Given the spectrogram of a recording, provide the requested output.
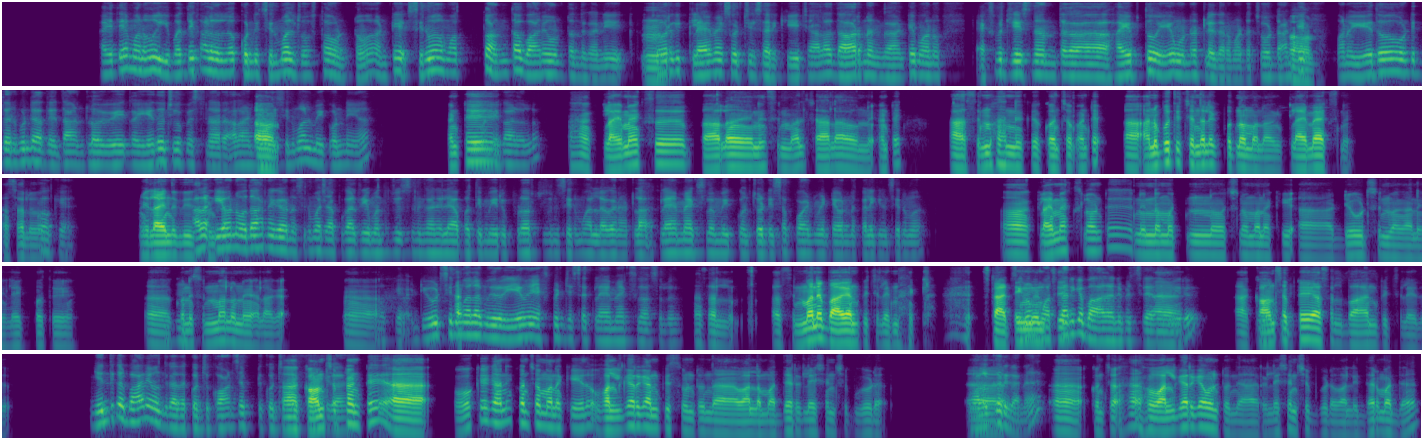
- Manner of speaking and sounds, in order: in English: "క్లైమాక్స్"; in English: "ఎక్స్‌పెక్ట్"; in English: "హైప్‌తో"; in English: "క్లైమాక్స్ ఫాలో"; chuckle; in English: "క్లైమాక్స్‌ని"; in English: "క్లైమాక్స్‌లో"; in English: "డిసప్పాయింట్మెంట్"; in English: "క్లైమాక్స్‌లో"; in English: "ఎక్స్‌పెక్ట్"; in English: "క్లైమాక్స్‌లో"; lip smack; chuckle; other background noise; in English: "స్టార్టింగ్"; in English: "కాన్సెప్ట్"; in English: "కాన్సెప్ట్"; in English: "డిఫరెంట్‌గా"; in English: "వల్గర్‌గా"; in English: "రిలేషన్‌షిప్"; in English: "వల్గర్‌గానా?"; in English: "వల్గర్‌గా"; in English: "రిలేషన్‌షిప్"
- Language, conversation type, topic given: Telugu, podcast, సినిమాకు ఏ రకమైన ముగింపు ఉంటే బాగుంటుందని మీకు అనిపిస్తుంది?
